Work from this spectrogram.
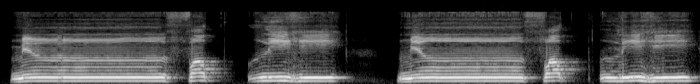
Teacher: kalau dia huruf fa mengarah ke mim, seolah-olah mim, tapi tidak betul-betul mim. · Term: ikhfa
